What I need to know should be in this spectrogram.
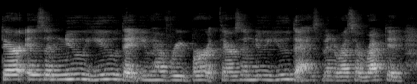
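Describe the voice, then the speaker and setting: A woman with a fairly high voice talks fairly quickly, with audible room echo and noticeable background noise. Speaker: tarot card reader. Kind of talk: pick-a-card tarot reading to camera. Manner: halting, many fillers and restarts.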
